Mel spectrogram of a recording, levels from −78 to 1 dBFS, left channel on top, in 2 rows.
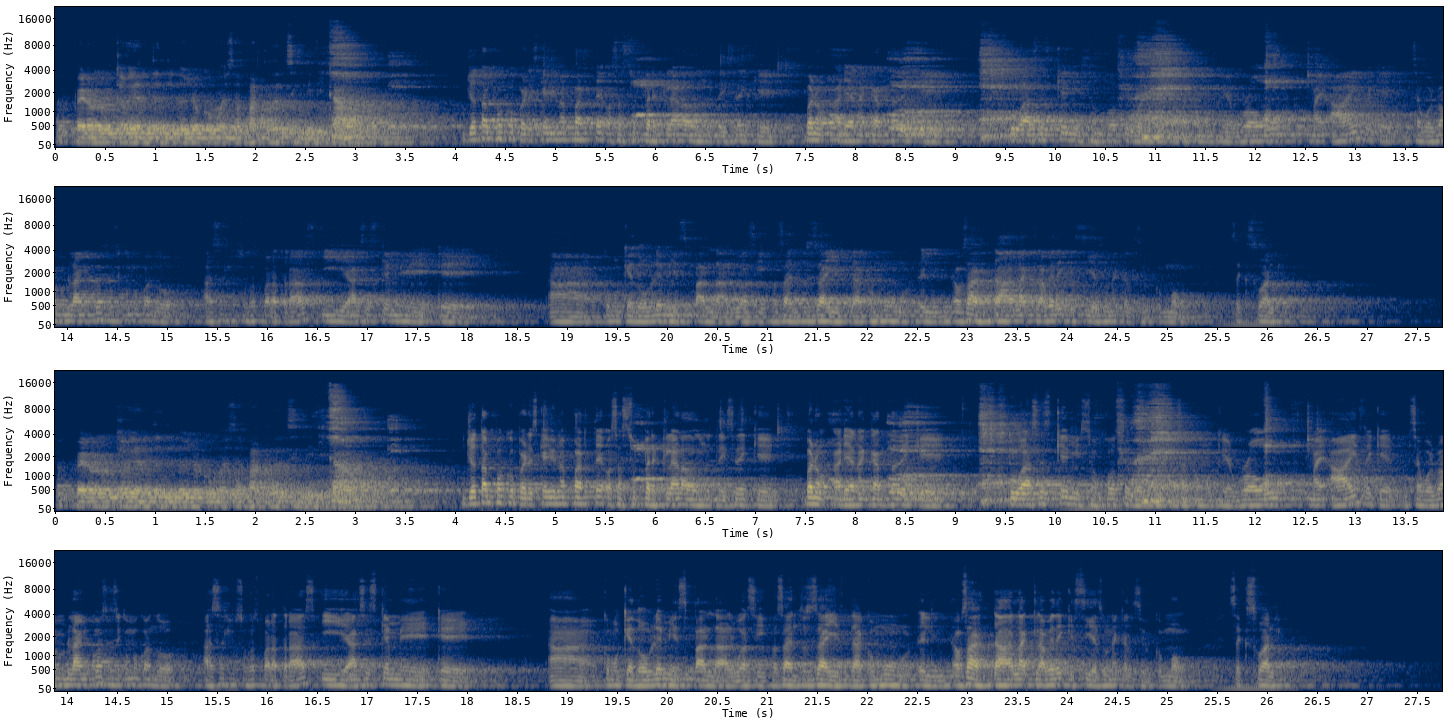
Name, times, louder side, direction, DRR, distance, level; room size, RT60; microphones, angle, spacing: voice 1, 0.2-3.1, left 1 dB, 25° left, -1 dB, 1.8 m, -26 dB
sound 1, 2.6-3.5 4.9-5.0 5.2-5.3 5.8-6.0 6.6-6.9 7.1-7.3 7.7-7.9 8.3-8.8 9.1-11.3 12.0-12.6, right 1 dB, 40° right, 1.5 m, -31 dB
voice 2, 4.1-7.2 7.5-8.9 9.5-15.1 15.4-18.0 18.8-25.2 25.6-26.1, right 3 dB, 65° right, 7 dB, 0.7 m, -30 dB
14.5 x 7.0 x 6.3 m, 2.7 s
head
